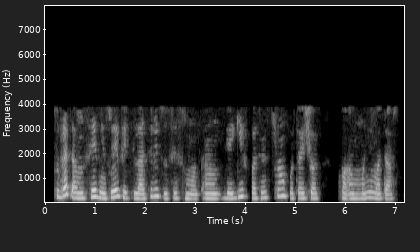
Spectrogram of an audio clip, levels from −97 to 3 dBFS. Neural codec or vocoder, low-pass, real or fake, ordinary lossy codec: none; 7.2 kHz; real; AAC, 16 kbps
